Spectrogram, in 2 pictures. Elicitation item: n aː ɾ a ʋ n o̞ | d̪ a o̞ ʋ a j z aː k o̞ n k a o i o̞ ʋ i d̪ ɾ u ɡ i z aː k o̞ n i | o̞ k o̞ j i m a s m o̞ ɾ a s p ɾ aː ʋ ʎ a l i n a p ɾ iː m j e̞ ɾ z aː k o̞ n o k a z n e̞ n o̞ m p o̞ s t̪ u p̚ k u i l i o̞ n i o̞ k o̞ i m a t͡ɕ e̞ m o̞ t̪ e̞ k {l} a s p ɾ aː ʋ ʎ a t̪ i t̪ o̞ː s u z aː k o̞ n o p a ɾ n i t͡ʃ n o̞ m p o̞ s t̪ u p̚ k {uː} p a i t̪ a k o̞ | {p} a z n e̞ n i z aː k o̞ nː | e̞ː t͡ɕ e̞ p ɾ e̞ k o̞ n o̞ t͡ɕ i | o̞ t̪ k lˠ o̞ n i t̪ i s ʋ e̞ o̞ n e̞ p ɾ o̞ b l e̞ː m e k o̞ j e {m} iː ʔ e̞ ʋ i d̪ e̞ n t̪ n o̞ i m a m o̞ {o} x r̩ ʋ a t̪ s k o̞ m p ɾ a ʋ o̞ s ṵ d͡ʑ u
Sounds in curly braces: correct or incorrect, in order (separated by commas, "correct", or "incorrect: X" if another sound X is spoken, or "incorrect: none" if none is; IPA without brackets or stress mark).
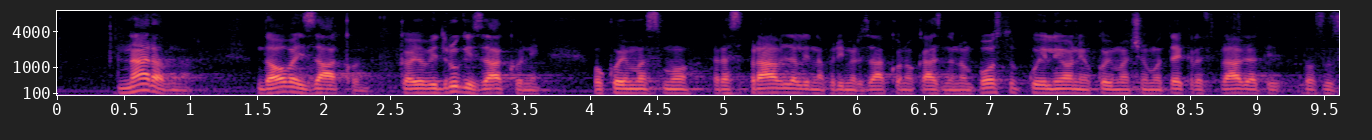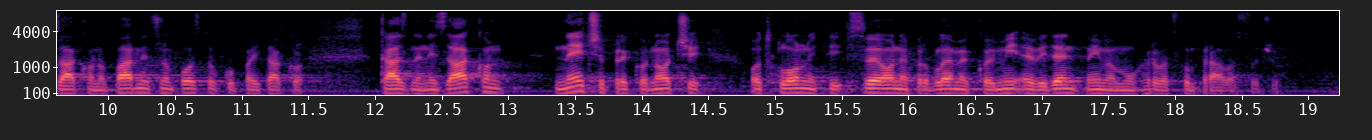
incorrect: ɾ, incorrect: u, incorrect: k, correct, incorrect: u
